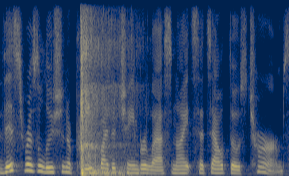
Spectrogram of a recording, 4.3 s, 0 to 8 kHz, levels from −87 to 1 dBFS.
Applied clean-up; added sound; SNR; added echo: none; Explosion; 1 dB; none.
